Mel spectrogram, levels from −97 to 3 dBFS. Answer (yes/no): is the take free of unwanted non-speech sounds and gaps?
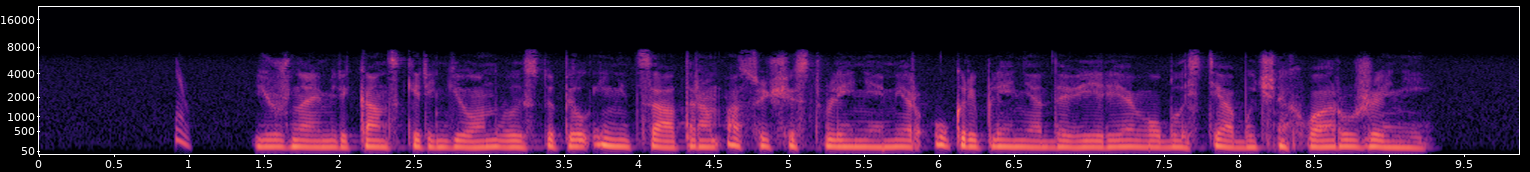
no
